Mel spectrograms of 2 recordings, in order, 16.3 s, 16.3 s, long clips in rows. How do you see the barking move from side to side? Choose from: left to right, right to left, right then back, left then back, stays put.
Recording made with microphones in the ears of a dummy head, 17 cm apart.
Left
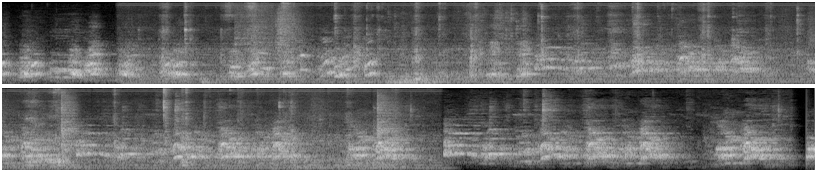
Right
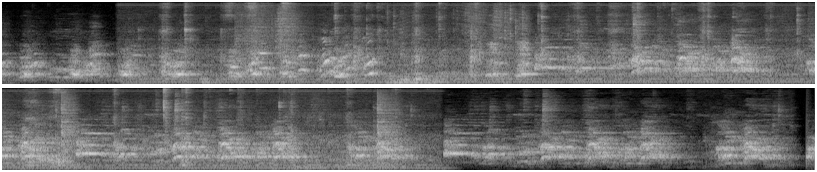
right then back.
